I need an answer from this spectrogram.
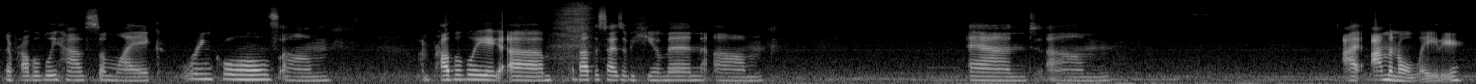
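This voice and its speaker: A woman's voice: mid-range voice, fairly even intonation, slow, long pauses, noisy background. A woman playing a tabletop game, chatting casually and hesitantly as she thinks aloud. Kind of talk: casual improvised game chat. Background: music.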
